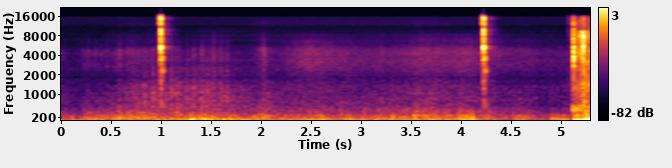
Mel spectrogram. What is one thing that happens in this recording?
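A menu clicks.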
